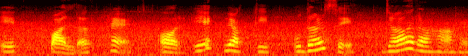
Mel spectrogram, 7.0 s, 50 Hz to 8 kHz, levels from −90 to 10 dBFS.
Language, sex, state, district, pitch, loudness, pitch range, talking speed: Hindi, female, Madhya Pradesh, Dhar, 240 Hz, -20 LUFS, 225-275 Hz, 95 wpm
